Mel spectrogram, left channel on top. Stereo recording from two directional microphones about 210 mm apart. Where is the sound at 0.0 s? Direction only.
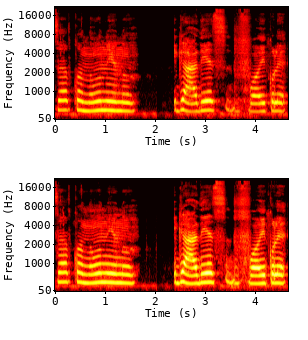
15° right (ahead or behind).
